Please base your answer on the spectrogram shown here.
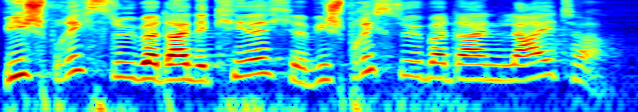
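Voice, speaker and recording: This is a preacher in full sermon mode who keeps putting questions to the congregation. Key words get drawn out slowly and loudly, then the voice drops to a soft, confiding murmur before the next question. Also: medium pitch, steady tone. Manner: rhetorical questions, checks in with "ja?"; swings from loud to soft, drawing out key words.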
